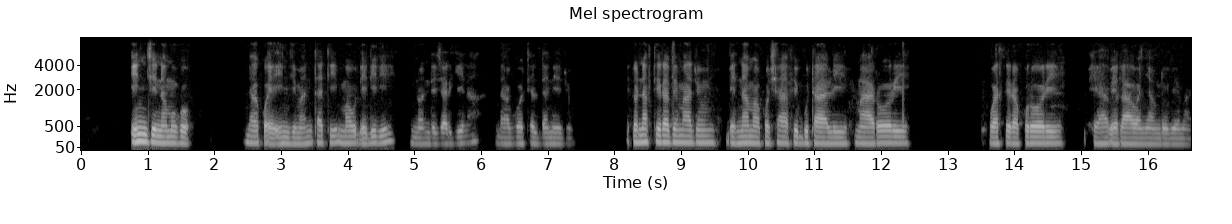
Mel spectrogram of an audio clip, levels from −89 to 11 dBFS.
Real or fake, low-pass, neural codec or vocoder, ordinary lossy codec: real; 7.2 kHz; none; Opus, 32 kbps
